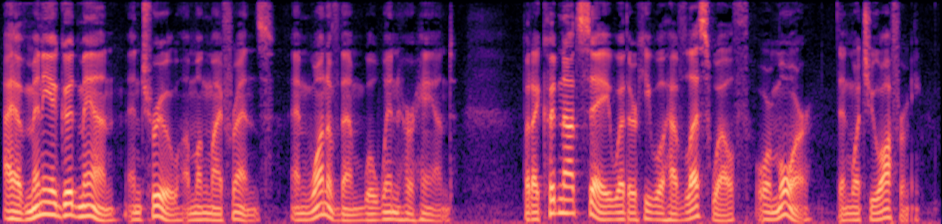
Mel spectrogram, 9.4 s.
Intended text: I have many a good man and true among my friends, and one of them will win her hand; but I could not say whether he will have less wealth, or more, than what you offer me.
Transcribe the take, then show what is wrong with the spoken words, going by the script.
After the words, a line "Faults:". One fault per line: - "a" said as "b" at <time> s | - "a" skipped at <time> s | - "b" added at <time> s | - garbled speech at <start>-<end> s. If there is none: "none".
I have many a good man and true among my friends, and one of them will win her hand; but I could not say whether he will have less wealth, or more, than what you offer me.
Faults:
none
